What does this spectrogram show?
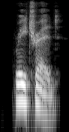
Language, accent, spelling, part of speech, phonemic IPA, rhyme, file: English, Australia, retread, verb / noun, /ɹiːˈtɹɛd/, -ɛd, En-au-retread.ogg
- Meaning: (verb) To tread again, to walk along again, to follow a path again; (noun) A return over ground previously covered; a retraversal or repetition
